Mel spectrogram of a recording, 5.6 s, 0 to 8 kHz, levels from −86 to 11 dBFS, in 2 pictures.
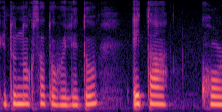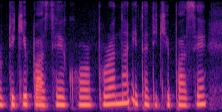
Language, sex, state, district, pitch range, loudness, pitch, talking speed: Nagamese, female, Nagaland, Kohima, 205-230 Hz, -18 LUFS, 220 Hz, 160 wpm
